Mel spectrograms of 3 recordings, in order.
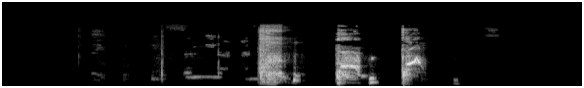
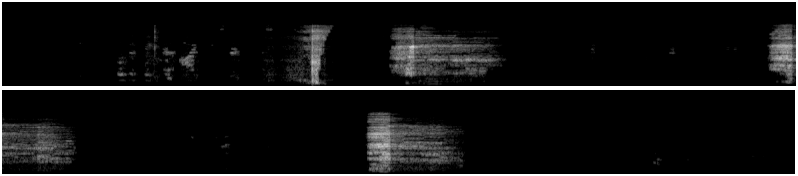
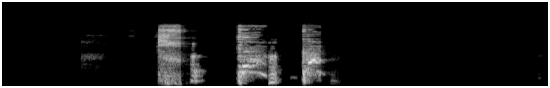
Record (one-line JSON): {"three_cough_length": "5.8 s", "three_cough_amplitude": 28946, "three_cough_signal_mean_std_ratio": 0.31, "exhalation_length": "15.9 s", "exhalation_amplitude": 29444, "exhalation_signal_mean_std_ratio": 0.23, "cough_length": "5.5 s", "cough_amplitude": 30672, "cough_signal_mean_std_ratio": 0.31, "survey_phase": "alpha (2021-03-01 to 2021-08-12)", "age": "65+", "gender": "Female", "wearing_mask": "No", "symptom_none": true, "smoker_status": "Current smoker (1 to 10 cigarettes per day)", "respiratory_condition_asthma": false, "respiratory_condition_other": false, "recruitment_source": "REACT", "submission_delay": "2 days", "covid_test_result": "Negative", "covid_test_method": "RT-qPCR"}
